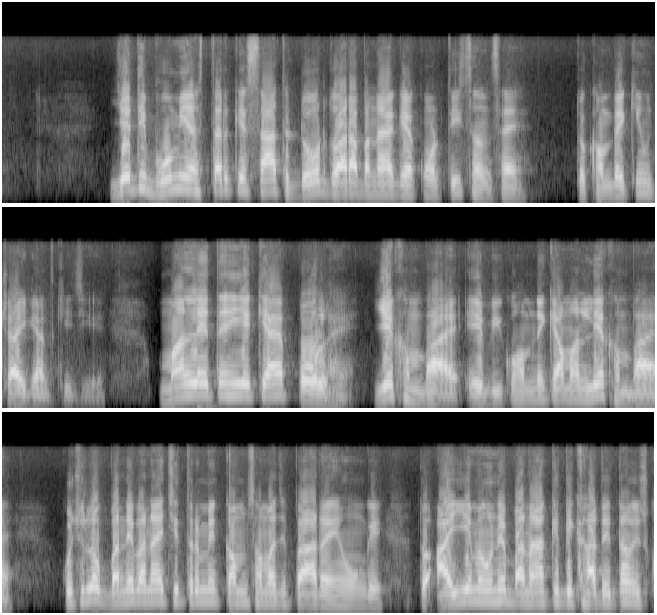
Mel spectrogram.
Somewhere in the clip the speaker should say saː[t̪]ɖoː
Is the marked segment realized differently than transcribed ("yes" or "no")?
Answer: yes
